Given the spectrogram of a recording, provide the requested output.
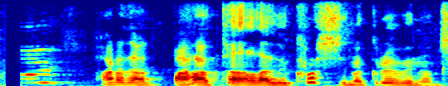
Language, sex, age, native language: Icelandic, male, 13, Icelandic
